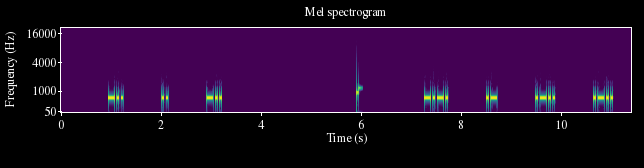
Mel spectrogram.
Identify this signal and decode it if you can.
Morse code, heard as a keyed tone, about 27 wpm, spaced as for 10 wpm, 700 Hz. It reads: DID CALL
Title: 6x Character Spacing - Top 100 Words - 28wpm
